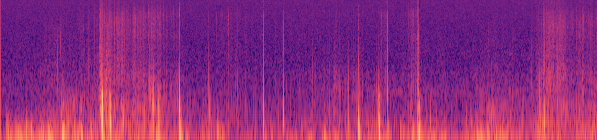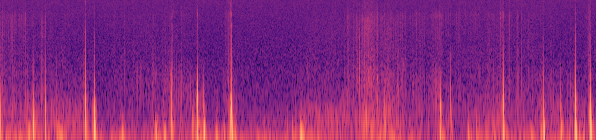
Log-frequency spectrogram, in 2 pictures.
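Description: Flat hands with long nails press and rub the top of a brown polyurethane foam chocolate toast squishy, soft and solid. This produces a dense, muffled low thumping and rustling, punctuated by quick, sharp nail clicks that flick up into a bright range.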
